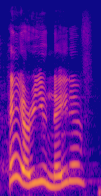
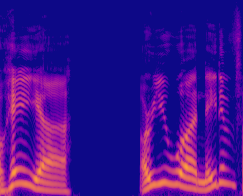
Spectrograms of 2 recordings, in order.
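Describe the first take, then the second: First: Hammed-up Canadian accent, much higher and louder, rising on hey; a second, bigger go at the Canadian accent. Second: A lightly put-on Canadian accent, rising on native; half-hearted imitation of a Canadian local's accent; bad Canadian accent. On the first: Canadian guy at the bar asking if he's native, in a hammed-up Canadian accent. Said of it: "this is a bad accent". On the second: Local Canadian guy quizzing the visitors, in a weak Canadian accent. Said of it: "Uh, this is a bad accent".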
